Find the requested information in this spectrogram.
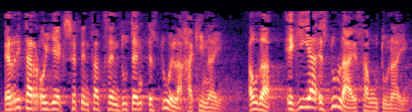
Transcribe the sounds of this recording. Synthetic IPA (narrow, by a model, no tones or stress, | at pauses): e̞rit̪aro̞ɾje̞kse̞pe̞nt͡sat͡se̞nd̪ut̪e̞ne̞zd̪ue̞la̰ʝakinaj | awðae̞ɣiaʔe̞zd̪ulae̞saɣ̞ut̪una̰j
